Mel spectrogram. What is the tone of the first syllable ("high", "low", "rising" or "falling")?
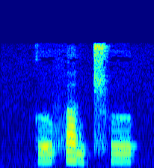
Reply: rising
